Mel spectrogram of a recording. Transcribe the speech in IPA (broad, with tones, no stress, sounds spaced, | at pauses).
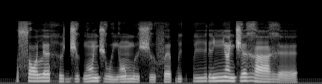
s ɔ˦ l ɛ˦ h ɨ˧ d͡ʒ ɨ˧ ɡ ɔ̃˦ d͡ʒ u˨ j ɔ̃˧ m ɨ˨ ʃ ɨ˨ f ɛ˧ ɓ i˧ k͡p iː˦ ɾ i˦ ɲ ã˦ d͡ʒ ɛ˦ ɣ aː˦ ɣ ɛ˨˦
